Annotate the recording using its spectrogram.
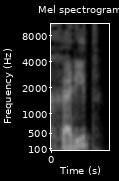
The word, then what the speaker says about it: Харид: Диковинное для меня имя Харид произносилось с ударением на второй слог, а фамилия Дирна имела ударение на первый и явно о чем-то напоминала.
